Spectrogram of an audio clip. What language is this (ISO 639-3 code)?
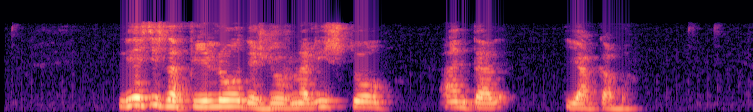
epo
